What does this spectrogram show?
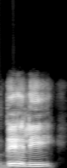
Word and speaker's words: देहली: अंग्रेज लोग दिल्ली नहीं बोल पाते थे तो डेली ऐसा कुछ कहते थे, उससे डेहली ऐसा लिखा जाने लगा, DEHLY। और देहली हमारी भाषा में उच्चारण उसका किया जाने लगा।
